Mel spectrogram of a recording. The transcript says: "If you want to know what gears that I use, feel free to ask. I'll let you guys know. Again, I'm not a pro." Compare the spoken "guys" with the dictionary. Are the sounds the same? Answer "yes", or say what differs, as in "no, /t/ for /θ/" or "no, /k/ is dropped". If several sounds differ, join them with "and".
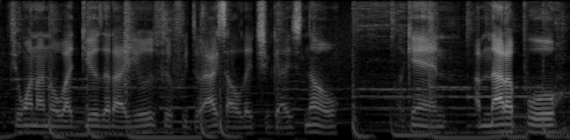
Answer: yes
